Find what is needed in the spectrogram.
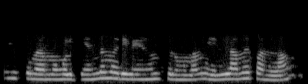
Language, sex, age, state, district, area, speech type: Tamil, female, 18-30, Tamil Nadu, Sivaganga, rural, conversation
